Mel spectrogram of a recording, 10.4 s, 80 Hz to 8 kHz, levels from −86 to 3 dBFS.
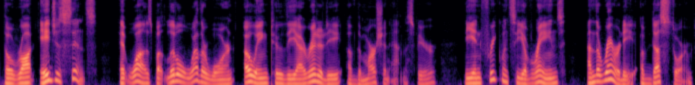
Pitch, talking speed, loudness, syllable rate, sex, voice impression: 140 Hz, 160 wpm, -21 LUFS, 5.1 syllables/s, male, very masculine, adult-like, slightly middle-aged, thick, tensed, powerful, very bright, slightly hard, very clear, fluent, cool, intellectual, very refreshing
